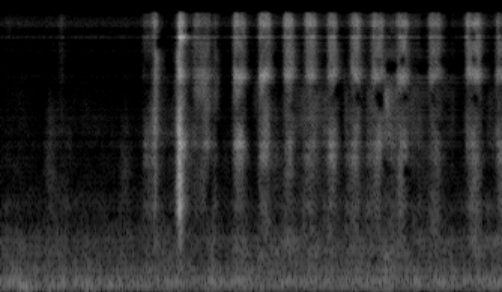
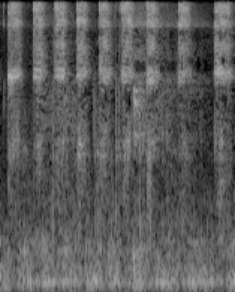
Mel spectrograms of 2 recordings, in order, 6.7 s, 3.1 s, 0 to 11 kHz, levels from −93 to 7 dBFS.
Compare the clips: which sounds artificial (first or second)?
first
